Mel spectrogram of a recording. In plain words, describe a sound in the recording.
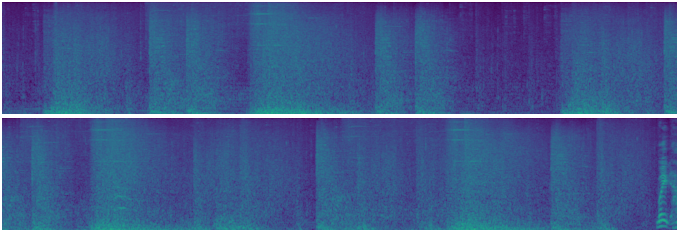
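Metal weapons clash and strike.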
